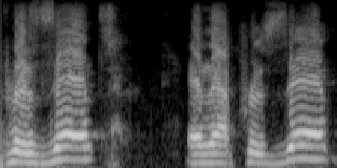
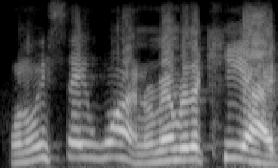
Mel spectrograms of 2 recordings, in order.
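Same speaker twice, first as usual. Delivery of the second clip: normal talking voice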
